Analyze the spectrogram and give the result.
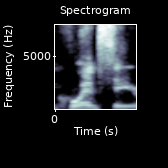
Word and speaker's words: Quincy: That's how they say it, though. They fucking actually say Quincy. Like, there's a Z in it. – Fucking Quincy, dude.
